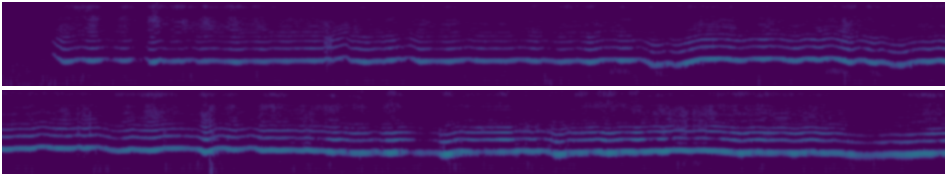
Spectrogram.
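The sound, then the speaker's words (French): Bumblebee buzzing as one continuous, loud drone that holds a steady tone while its pitch wavers slightly up and down throughout. No voices are heard. “El bourdon. No moustique.”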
